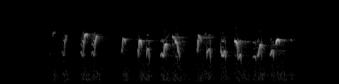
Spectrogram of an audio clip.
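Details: A cream-vented bulbul delivers a lively two-second string of roughly a dozen chattering, bubbling notes, each sliding down sharply, in a clean quiet setting.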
